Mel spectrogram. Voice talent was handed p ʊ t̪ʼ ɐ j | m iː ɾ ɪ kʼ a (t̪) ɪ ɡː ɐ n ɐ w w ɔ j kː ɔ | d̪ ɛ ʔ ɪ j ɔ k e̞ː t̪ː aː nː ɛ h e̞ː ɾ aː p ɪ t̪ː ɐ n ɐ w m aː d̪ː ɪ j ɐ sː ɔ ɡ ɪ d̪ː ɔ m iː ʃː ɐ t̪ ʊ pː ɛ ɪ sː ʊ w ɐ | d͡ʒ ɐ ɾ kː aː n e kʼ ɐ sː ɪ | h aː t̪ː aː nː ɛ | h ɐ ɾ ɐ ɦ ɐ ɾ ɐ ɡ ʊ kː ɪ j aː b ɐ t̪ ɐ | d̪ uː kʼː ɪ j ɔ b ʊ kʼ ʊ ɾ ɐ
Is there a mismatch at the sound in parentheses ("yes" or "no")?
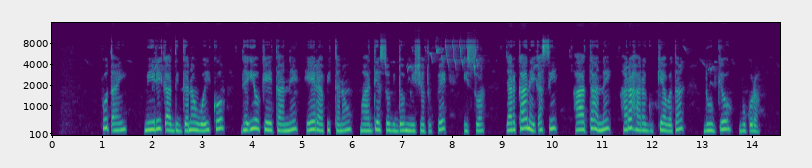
yes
